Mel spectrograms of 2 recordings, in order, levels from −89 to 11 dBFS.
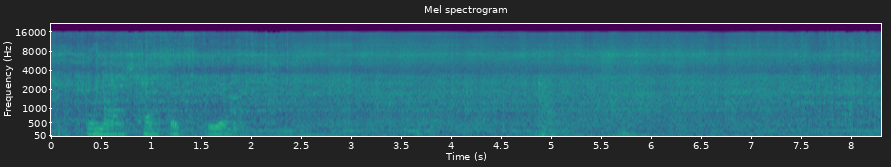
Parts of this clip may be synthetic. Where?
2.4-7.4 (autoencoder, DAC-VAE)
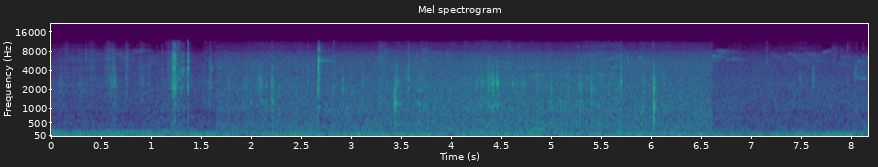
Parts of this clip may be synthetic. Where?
0.0-1.0 (autoencoder, DAC-VAE)

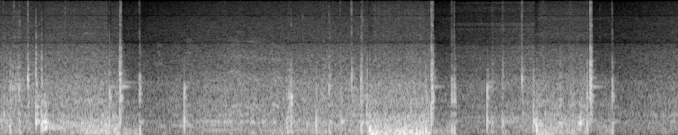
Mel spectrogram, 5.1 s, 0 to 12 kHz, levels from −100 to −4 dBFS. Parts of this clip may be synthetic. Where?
3.4-4.0 (autoencoder, DAC-VAE)

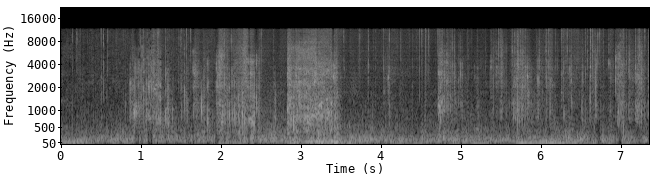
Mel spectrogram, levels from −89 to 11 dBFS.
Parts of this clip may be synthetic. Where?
1.6-7.4 (autoencoder, DAC-VAE)

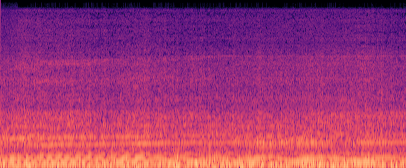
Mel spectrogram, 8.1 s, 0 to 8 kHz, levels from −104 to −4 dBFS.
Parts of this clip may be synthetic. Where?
0.0-0.8 (autoencoder, DAC-VAE); 4.7-7.1

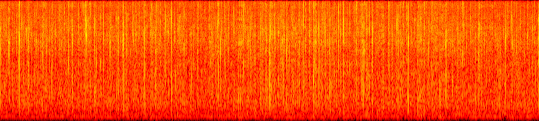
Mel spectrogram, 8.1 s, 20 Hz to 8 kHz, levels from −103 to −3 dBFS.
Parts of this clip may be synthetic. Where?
0.0-8.1 (autoencoder, DAC-VAE)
